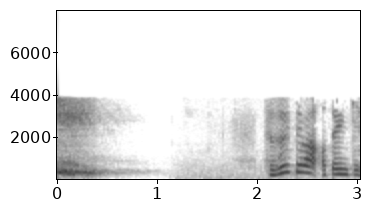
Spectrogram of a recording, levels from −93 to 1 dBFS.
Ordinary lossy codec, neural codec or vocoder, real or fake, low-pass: AAC, 16 kbps; codec, 16 kHz, 8 kbps, FunCodec, trained on Chinese and English, 25 frames a second; fake; 7.2 kHz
